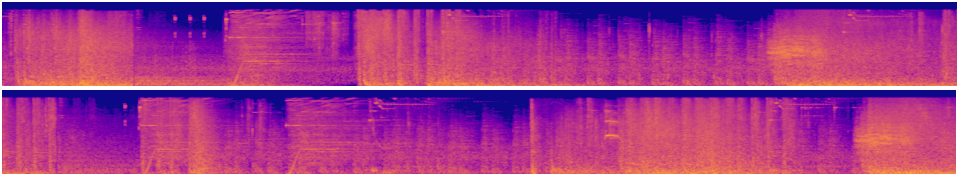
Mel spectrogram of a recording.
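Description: Magical blasts whoosh and zap.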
